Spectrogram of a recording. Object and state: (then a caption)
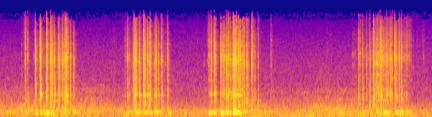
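Wooden pencils in a metal tin. Long white nails tap and rake across painted wooden graphite pencils lying in an open metal tin tray. The result is four bursts of rapid, bright, dry clicking and rattling, separated by short pauses, over a faint, steady low hum.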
